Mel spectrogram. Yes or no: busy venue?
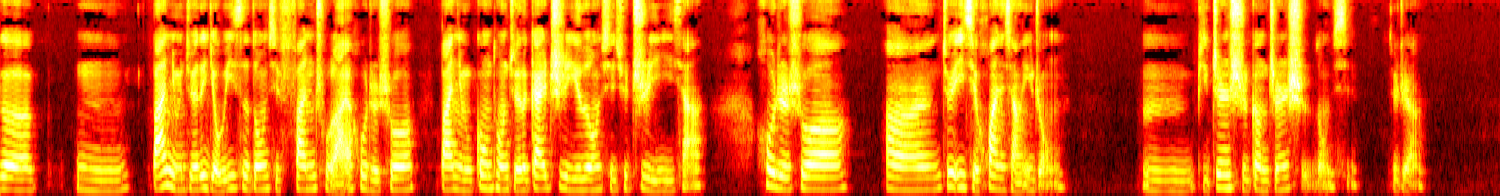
no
